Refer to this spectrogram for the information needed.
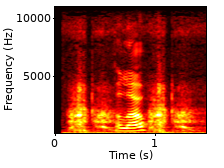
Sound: loud breast pump sounds

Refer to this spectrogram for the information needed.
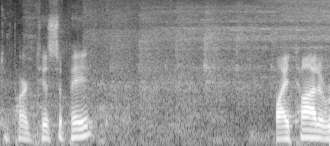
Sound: machine buzzing

